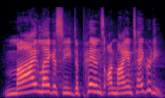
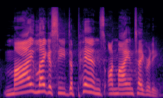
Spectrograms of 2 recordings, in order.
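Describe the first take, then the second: First: It is said forcefully, with strong conviction. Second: It is said plainly, without strong conviction.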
